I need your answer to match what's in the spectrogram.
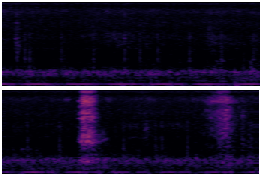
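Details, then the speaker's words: Hampton Bay Cameron II ceiling fan with canopy not yet up: loud steady low electrical motor hum with a faint buzz and light rhythmic ticking; owner suspects the open canopy or a loose blade screw, not confirmed. "Some of the hum, I guess, could be caused by the fact that the canopy's not up or anything, but it really is a lot."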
